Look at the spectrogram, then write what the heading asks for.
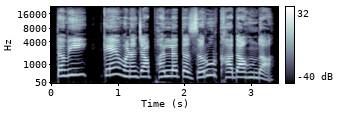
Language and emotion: Sindhi, neutral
